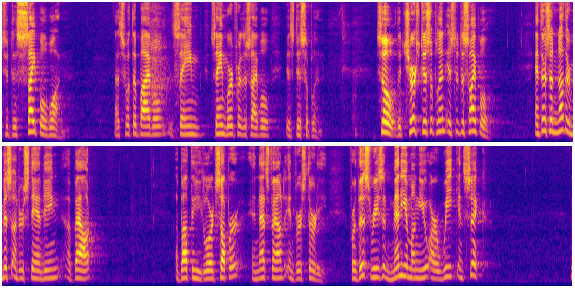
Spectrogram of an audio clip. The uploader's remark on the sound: Recorded on June 2, 2019, at Grace Bible Fellowship in Front Royal, VA.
